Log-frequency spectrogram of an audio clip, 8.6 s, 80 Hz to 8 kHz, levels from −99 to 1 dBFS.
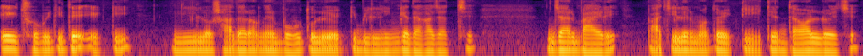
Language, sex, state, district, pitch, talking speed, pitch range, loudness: Bengali, male, West Bengal, Cooch Behar, 125 Hz, 140 wpm, 115-130 Hz, -19 LUFS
